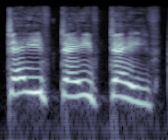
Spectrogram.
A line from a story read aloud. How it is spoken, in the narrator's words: Peter shouted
